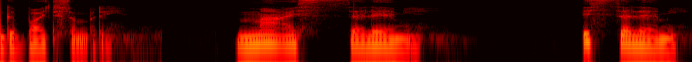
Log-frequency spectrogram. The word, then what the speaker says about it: السلامة: السلامة. We have here al tarif, and again, we don't pronounce the lam and we stress the S.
